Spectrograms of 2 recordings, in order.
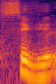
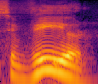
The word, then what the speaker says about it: severe: Most words ending in EE, EER, ERE, you know, SEVERE. How do you pronounce it? It is not severe, it is severe.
